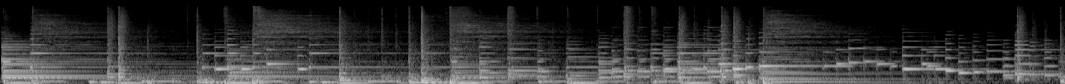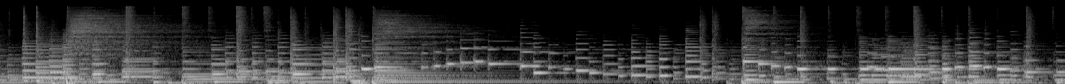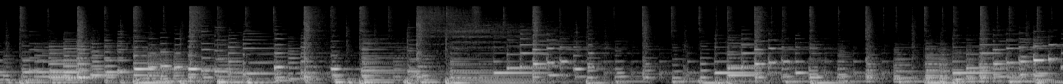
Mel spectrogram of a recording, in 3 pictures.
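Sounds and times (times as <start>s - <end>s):
two pianos playing a concerto in C minor: 0.0s - 31.9s.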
